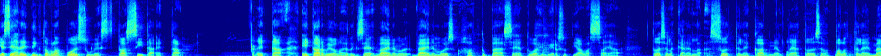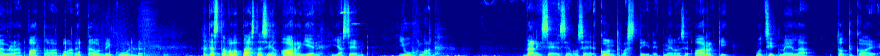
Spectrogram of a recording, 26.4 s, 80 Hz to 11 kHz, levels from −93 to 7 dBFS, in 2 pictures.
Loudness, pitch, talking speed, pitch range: -43 LUFS, 90 Hz, 125 wpm, 85-100 Hz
